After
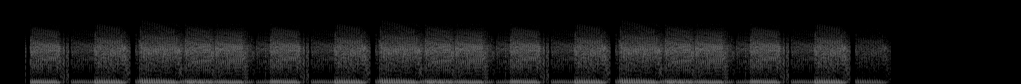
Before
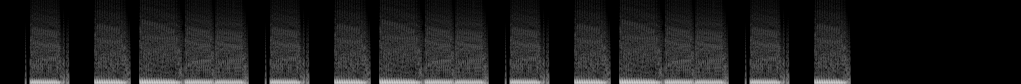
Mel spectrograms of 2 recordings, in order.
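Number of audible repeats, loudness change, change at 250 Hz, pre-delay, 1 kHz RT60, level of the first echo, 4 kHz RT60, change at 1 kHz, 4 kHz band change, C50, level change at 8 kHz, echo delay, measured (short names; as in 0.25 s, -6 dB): 1, -18.0 dB, -21.5 dB, none, none, -9.0 dB, none, -2.5 dB, -3.5 dB, none, n/a, 0.408 s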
